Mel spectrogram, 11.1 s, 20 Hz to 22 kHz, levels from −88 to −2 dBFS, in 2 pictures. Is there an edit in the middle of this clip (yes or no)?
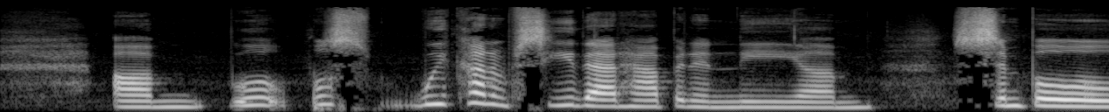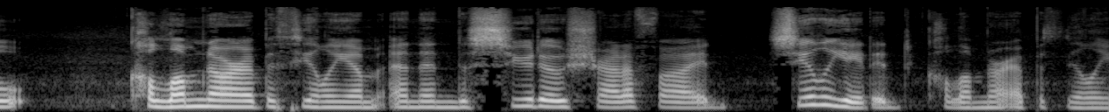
no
